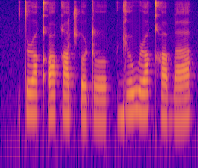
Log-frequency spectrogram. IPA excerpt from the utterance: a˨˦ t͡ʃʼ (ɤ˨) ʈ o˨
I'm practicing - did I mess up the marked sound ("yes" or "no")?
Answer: yes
